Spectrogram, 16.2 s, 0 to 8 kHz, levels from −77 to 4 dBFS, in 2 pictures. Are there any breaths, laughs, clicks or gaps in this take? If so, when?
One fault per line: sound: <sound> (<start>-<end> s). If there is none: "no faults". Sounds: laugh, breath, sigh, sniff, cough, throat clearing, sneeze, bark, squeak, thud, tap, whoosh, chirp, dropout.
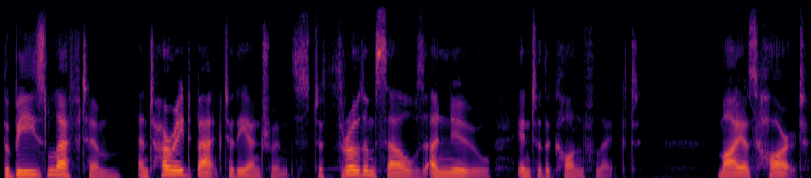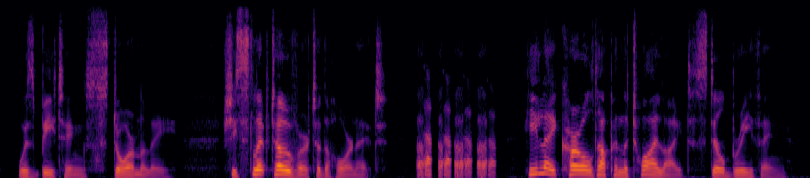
sound: laugh (12.3-13.1 s)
